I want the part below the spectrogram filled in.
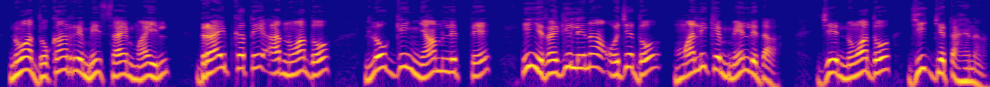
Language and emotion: Santali, angry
